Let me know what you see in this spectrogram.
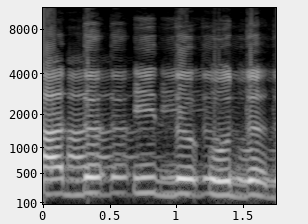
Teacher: پھر اسی طرح اد اد اد، دال پہ قلقلہ کریں گے، دال ساکنہ حروف قلقلہ میں سے ہے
